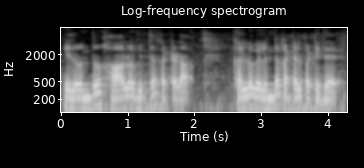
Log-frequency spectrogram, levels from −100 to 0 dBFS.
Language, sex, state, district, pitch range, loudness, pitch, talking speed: Kannada, male, Karnataka, Bangalore, 105-120 Hz, -19 LUFS, 110 Hz, 85 wpm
